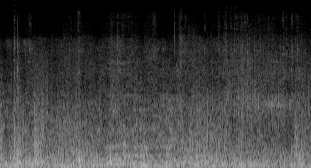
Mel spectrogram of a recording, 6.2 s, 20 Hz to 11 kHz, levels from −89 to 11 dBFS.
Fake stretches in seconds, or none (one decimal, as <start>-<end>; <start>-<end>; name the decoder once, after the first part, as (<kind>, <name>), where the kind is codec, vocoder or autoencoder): 1.9-3.6 (codec, SNAC)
